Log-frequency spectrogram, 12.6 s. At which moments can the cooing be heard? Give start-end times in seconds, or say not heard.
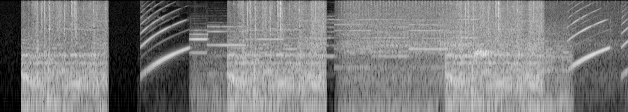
0.4-2.1, 4.5-6.5, 8.8-10.9.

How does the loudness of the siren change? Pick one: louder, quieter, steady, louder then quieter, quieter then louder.
quieter then louder.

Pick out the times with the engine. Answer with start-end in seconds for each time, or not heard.
6.7-12.5.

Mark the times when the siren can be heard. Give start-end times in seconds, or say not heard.
2.8-12.5.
